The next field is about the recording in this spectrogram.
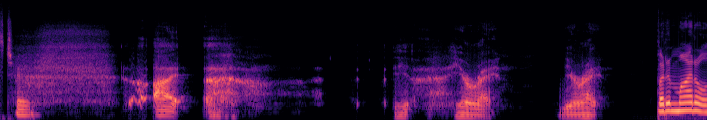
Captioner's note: breathes in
